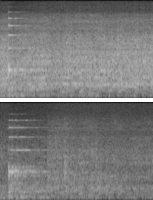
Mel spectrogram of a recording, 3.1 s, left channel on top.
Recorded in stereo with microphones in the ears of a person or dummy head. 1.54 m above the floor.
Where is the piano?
70° left (ahead or behind), 7.5 m.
